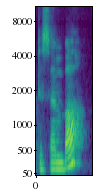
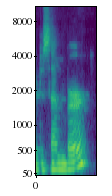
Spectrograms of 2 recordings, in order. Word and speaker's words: December: for a long time so you want to just watch out for trying not to let it become an uh schwa like december but rather december but without saying december strongly december lots of other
